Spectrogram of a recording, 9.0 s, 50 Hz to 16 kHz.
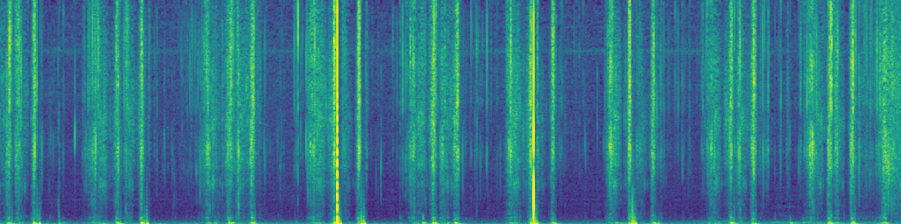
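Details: Steady low heartbeat thumps at about 61 beats a minute, heard through a stethoscope placed on the chest during a simulated roleplay exam; heart judged all right.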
